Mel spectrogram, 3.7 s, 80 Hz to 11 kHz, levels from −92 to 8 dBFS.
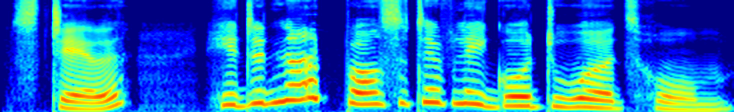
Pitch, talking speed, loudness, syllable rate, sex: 275 Hz, 130 wpm, -16 LUFS, 4.5 syllables/s, female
